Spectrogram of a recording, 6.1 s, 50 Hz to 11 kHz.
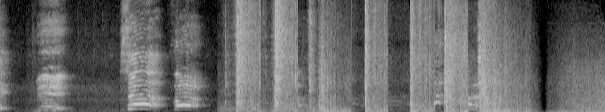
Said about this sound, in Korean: K55A1과 K105A1이 일제히 포탄을 발사하고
